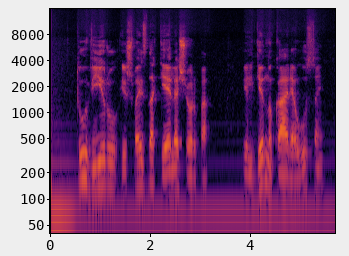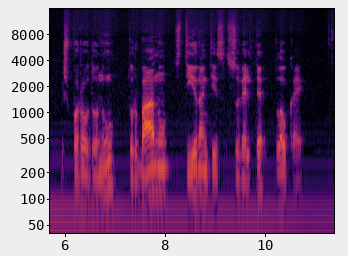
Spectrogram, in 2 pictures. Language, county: Lithuanian, Telšiai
